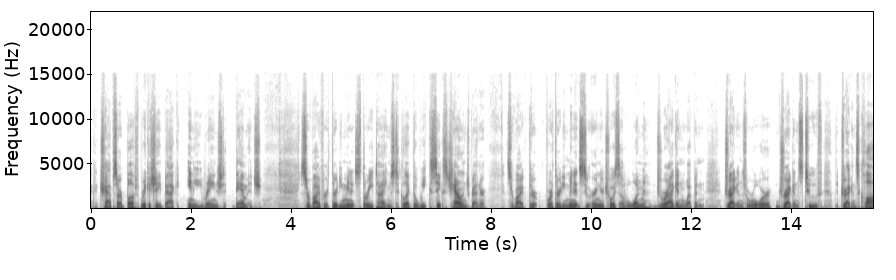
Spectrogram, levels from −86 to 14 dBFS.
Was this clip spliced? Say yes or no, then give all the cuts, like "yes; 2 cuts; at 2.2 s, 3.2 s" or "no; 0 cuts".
yes; 2 cuts; at 1.0 s, 4.1 s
